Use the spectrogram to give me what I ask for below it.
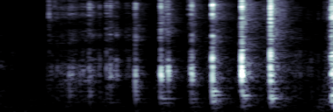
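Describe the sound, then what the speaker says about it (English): A run of small crisp snips as decorative edged scissors cut around watercolor paper, quickening and growing louder, close and alone. "It's kind of hard to cut the watercolor paper."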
